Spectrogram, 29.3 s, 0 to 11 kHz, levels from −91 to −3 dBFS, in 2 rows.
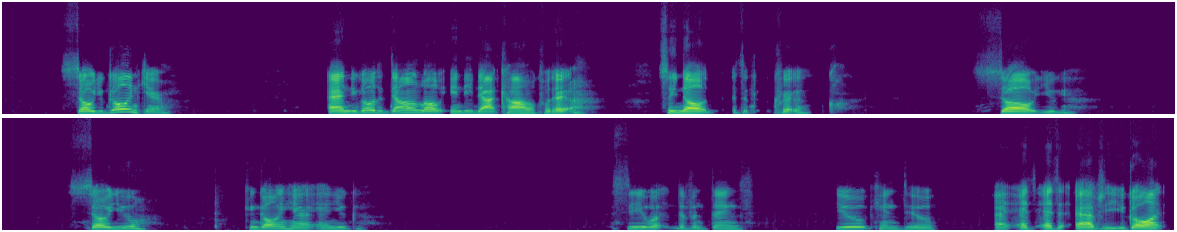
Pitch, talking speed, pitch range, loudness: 160 Hz, 90 wpm, 125-175 Hz, -25 LUFS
